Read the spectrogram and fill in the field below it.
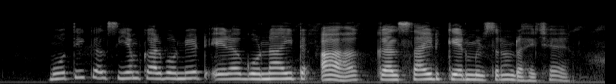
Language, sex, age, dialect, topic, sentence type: Maithili, female, 18-24, Bajjika, agriculture, statement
